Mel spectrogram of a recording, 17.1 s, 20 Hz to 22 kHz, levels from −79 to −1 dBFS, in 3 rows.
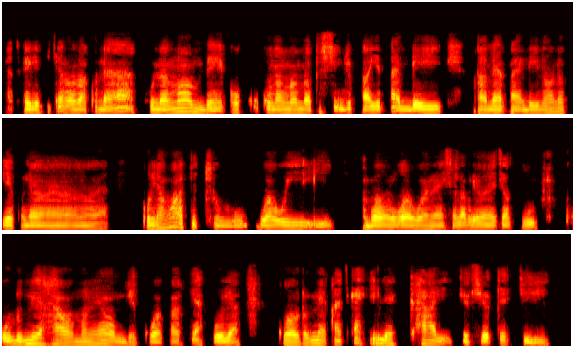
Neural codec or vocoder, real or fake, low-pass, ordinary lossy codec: codec, 24 kHz, 1 kbps, SNAC; fake; 7.2 kHz; MP3, 32 kbps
